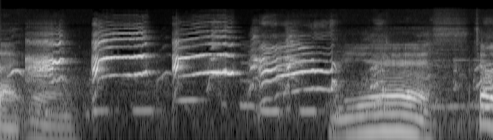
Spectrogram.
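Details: Leonberger puppies, three weeks old, let out loud, sustained whining cries that bend up and down. A lower voice is heard beneath them.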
